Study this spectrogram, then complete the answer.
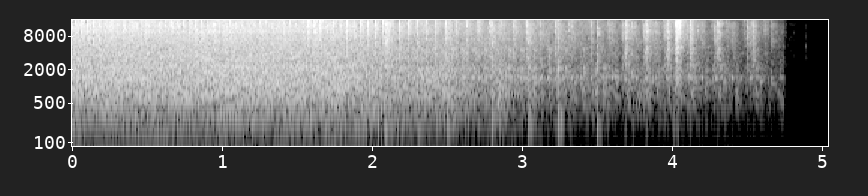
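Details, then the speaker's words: Free Craftsman lawn mower with Honda OHC engine after valve adjustment: rough running with sharp pops and backfires, two or three a second, fading until it dies; owner suspects timing, will try a coil first. "and then it just like just hear that that popping in that backfiring I mean that is to me that's like timing all the way"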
